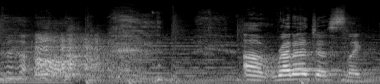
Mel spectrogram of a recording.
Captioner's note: laughs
